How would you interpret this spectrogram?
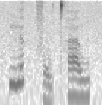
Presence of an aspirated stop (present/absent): present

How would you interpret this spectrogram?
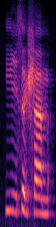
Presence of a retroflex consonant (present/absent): present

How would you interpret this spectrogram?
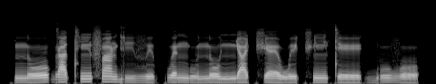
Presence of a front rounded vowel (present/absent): absent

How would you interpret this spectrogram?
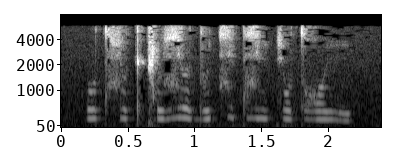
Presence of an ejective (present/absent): absent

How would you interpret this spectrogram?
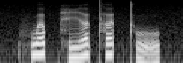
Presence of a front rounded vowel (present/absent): absent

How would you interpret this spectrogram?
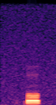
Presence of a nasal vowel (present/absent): present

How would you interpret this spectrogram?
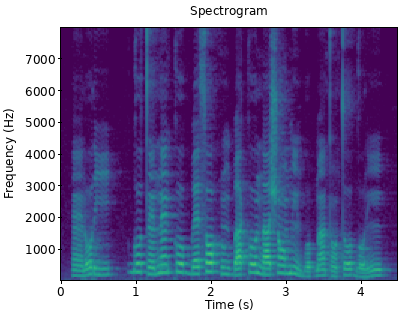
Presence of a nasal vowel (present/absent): present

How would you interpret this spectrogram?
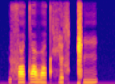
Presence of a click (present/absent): present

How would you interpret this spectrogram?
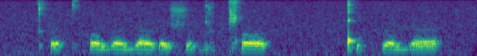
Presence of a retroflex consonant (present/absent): present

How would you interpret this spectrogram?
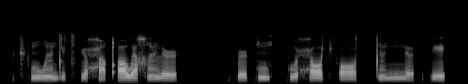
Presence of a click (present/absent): absent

